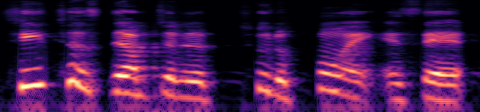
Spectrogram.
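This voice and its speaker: A woman's voice: medium pitch, big pitch swings, normal speed, darkish tone, rough recording. A woman in her fifties telling a story casually as a podcast host, chatty and emphatic, often checking in with the listener. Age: 50s.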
